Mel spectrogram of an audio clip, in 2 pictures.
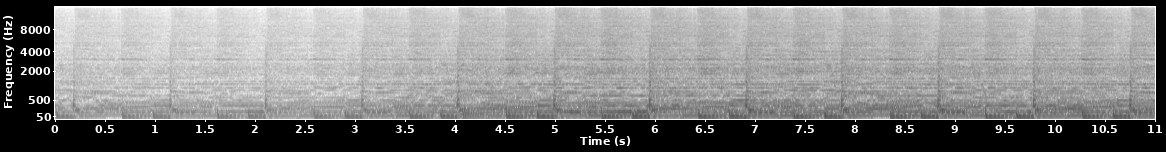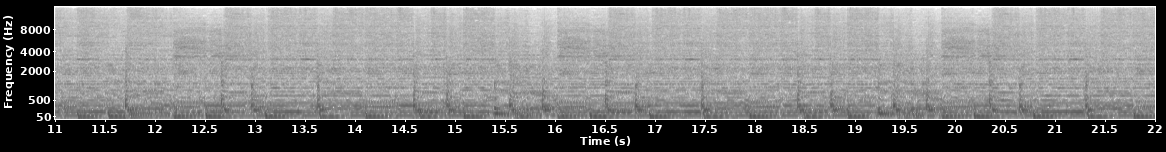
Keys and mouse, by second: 1.6 u, 10.8 click, 10.9-14.1 drag.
